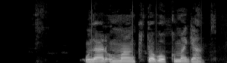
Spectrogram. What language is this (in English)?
Uzbek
